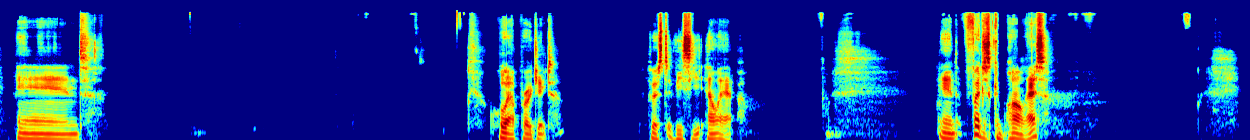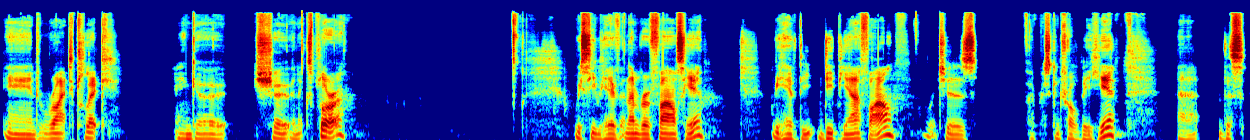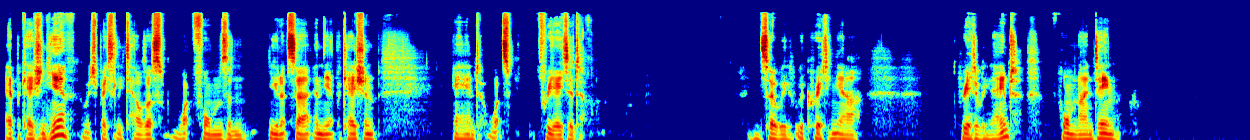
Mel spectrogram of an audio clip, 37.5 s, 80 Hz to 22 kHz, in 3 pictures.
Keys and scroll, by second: 9.6 ctrl+F9, 22.2 ctrl+v.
